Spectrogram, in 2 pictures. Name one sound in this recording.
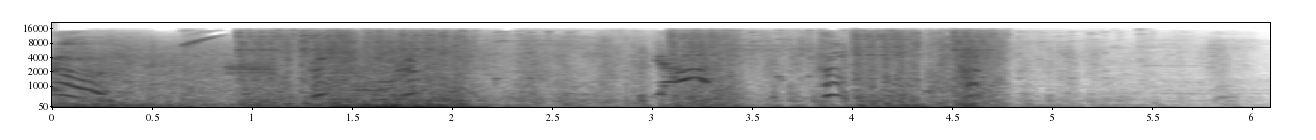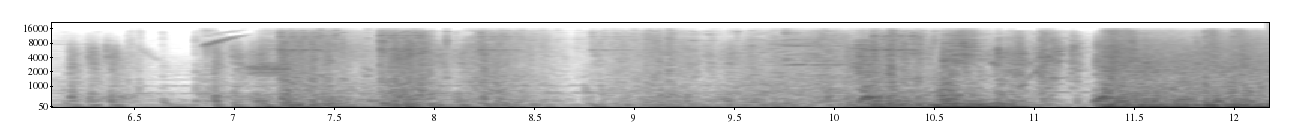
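Game combat effects whoosh and crash in quick bursts.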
